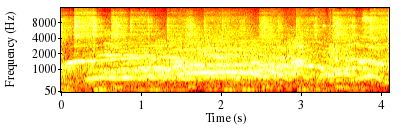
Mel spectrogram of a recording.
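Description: Loud dance music with a steady beat, with a crowd of young people cheering and shouting over it.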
